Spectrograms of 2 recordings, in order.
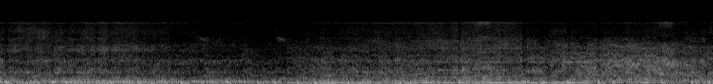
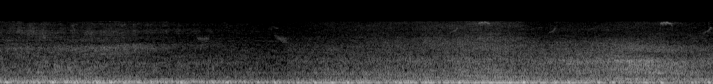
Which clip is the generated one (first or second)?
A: first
